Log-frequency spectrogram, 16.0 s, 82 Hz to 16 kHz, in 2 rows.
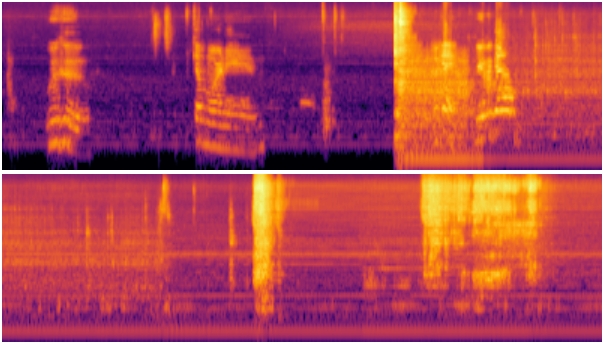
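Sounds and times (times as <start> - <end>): electric juicer humming: 5.3 - 16.0
juicer grinding vegetables: 5.3 - 16.0.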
